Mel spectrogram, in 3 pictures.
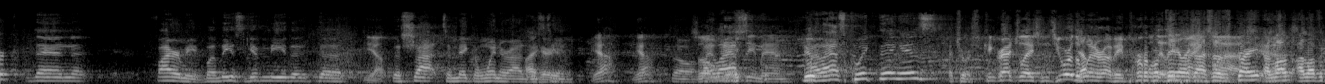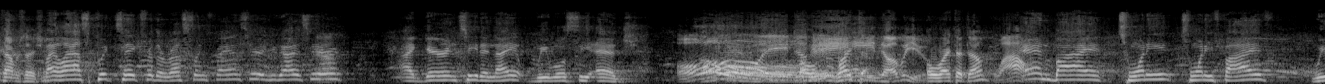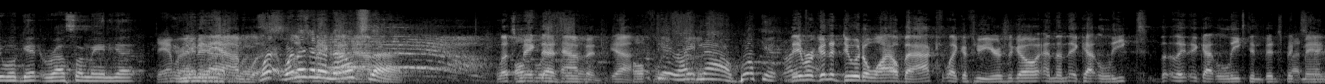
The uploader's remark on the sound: Vikings Vent Line live from Park Tavern in St .Louis Park, MN.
